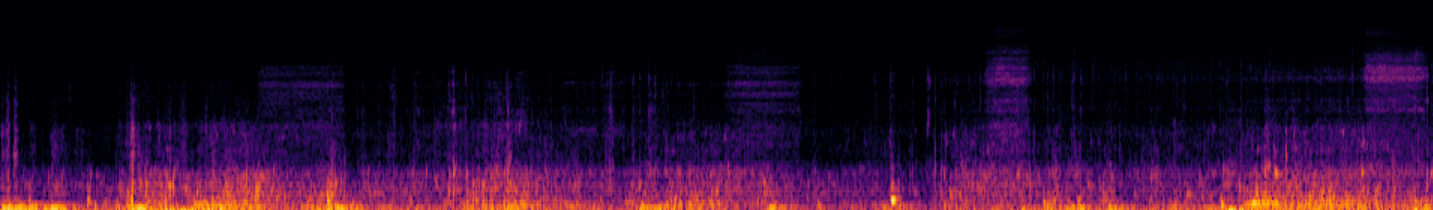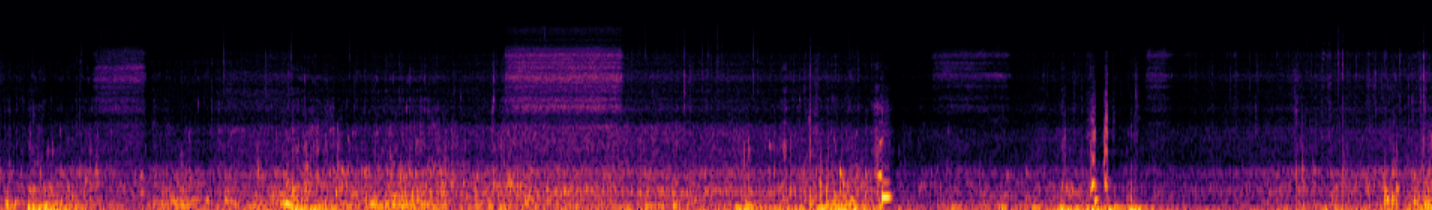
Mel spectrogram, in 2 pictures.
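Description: Water rushes and rumbles steadily underwater.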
